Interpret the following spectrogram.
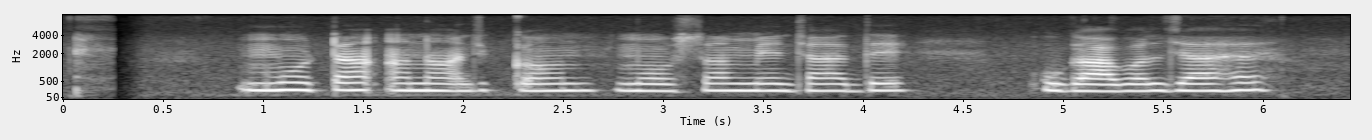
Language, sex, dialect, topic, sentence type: Magahi, female, Central/Standard, agriculture, question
